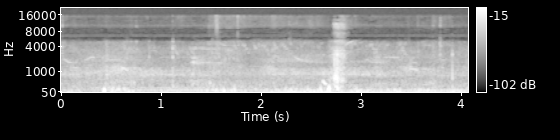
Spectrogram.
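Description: Long-handled weed puller levering a ragwort plant, roots and soil, out of grassy turf: faint and low, with one brief louder sound about three quarters through.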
